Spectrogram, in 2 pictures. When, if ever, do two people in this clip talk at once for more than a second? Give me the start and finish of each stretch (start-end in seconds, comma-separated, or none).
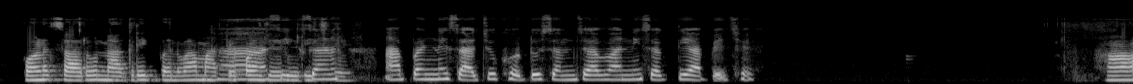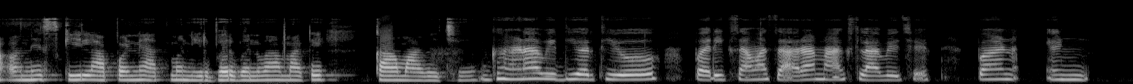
2.2-3.4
